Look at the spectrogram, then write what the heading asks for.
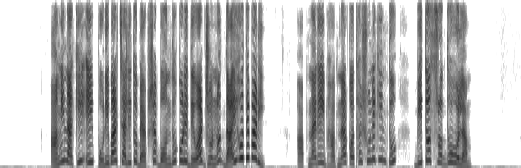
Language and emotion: Bengali, disgusted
